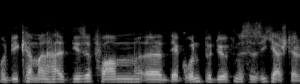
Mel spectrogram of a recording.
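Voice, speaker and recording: Speaking very fast at a medium pitch, a man is recorded with a dry, close sound and no echo. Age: 40s. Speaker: bank executive. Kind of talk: interview conversation.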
